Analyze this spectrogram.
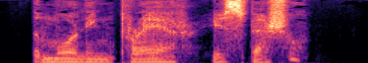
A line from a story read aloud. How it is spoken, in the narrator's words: he murmured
